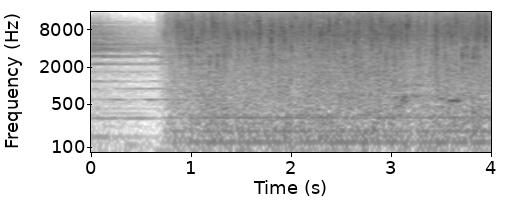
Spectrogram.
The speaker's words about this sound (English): The sounds of driving rain and high winds in Cuba as Hurricane Ian passes through on its way to Florida.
